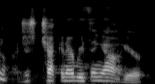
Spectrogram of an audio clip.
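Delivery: ordinary delivery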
